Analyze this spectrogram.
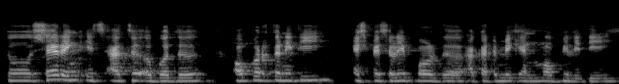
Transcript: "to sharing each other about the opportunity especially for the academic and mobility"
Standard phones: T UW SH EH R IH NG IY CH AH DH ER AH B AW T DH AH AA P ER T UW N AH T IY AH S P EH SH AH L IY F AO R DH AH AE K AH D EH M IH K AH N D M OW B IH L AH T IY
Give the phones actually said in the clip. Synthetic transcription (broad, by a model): T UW SH EH R IH NG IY S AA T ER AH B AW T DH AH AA P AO T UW N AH T IY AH S P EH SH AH L IY F AO R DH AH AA K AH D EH M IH K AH N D M OW B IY L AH T IY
